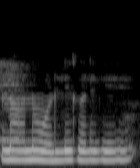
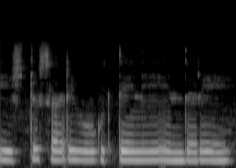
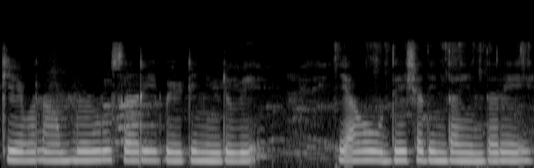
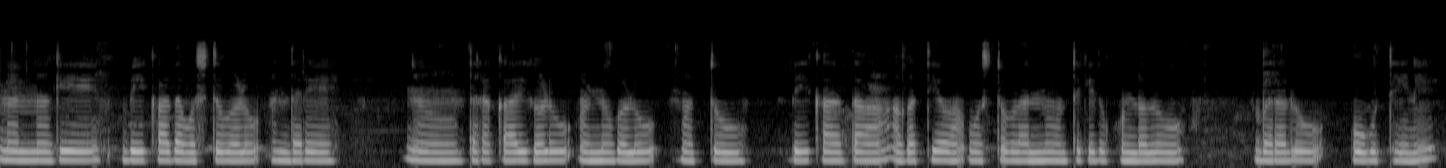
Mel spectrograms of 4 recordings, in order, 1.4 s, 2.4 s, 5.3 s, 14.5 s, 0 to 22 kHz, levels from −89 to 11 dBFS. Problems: background conversations at intervals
